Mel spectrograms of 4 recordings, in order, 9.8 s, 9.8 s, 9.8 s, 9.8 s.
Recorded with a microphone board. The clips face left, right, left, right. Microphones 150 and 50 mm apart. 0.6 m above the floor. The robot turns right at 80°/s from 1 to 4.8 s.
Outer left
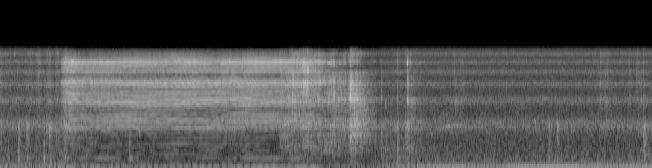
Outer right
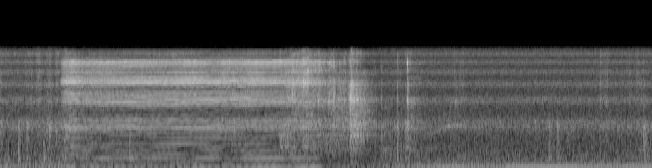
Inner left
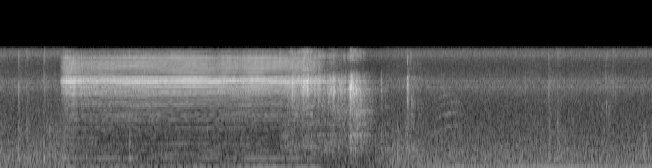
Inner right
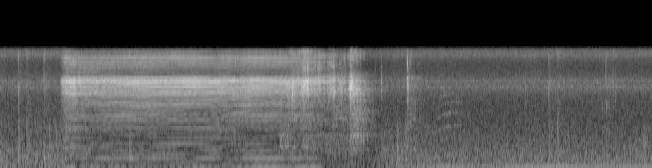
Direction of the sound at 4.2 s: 25° right (ahead or behind).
